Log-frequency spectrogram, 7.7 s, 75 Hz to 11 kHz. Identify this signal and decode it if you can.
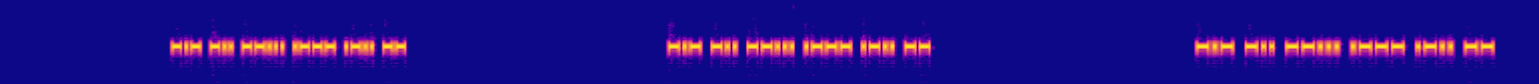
Morse code, heard as a keyed tone, about 63 wpm, 700 Hz. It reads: KD7JLM KD7JLM KD7JLM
